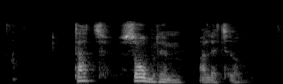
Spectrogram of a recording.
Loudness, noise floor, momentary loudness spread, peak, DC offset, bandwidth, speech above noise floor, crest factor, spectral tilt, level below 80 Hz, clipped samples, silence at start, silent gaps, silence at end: -28 LUFS; -61 dBFS; 17 LU; -10 dBFS; under 0.1%; 8.2 kHz; 31 dB; 22 dB; -3 dB/octave; -72 dBFS; under 0.1%; 0.75 s; none; 0.4 s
